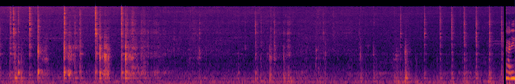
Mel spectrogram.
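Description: Onions fry in hot oil in a pan while a utensil stirs and scoops them out, giving a quiet bed of sizzle broken by frequent sharp scraping and clinking ticks of metal against the pan.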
